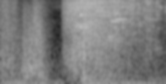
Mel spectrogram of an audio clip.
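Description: Two green glass bottles smashed one after the other, about a second apart, each breaking with a sharp shatter of glass.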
